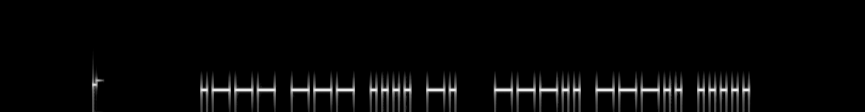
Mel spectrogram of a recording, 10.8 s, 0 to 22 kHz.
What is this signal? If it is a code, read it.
Morse code, heard as a keyed tone, about 17 wpm, 700 Hz. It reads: JOHN 885
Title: CWT Exchange 17wpm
